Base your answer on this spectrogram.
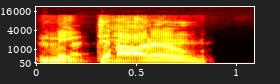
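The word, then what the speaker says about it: McDonagh: You had Bron Breakker, you had Dragunov, you had JD Madonna, you know, or how do you say that name? Gosh, I can't even say it. – McDonough. McDonough.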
